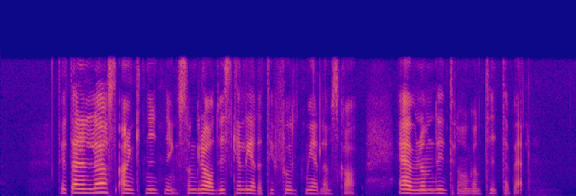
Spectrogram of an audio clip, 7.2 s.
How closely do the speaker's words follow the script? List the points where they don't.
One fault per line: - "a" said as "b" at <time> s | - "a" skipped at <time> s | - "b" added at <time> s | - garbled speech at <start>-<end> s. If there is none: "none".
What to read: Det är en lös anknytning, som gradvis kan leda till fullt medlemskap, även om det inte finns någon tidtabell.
- "finns" skipped at 5.7 s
